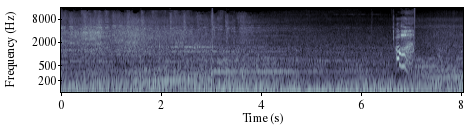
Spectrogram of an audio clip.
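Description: A boat's engine rumbles steadily with wind and water noise aboard the moving water bus, under background music. A short gliding voice sounds about seven seconds in.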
